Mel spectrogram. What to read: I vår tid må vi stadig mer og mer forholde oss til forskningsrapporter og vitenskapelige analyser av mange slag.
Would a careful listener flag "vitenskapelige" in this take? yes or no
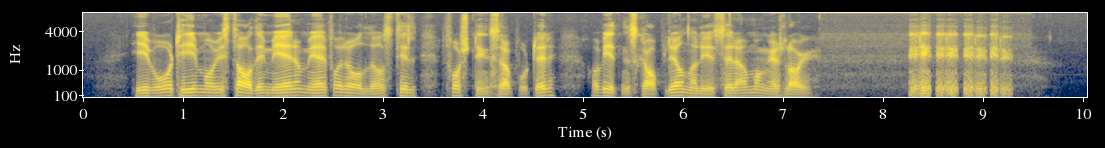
no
